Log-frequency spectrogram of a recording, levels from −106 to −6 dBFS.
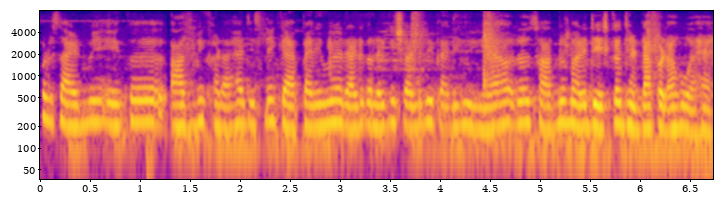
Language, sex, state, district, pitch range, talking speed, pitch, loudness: Hindi, male, Delhi, New Delhi, 195-220 Hz, 265 wpm, 205 Hz, -18 LUFS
